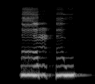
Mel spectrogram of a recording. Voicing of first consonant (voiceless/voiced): voiced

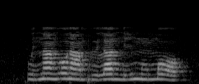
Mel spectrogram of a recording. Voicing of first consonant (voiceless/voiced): voiceless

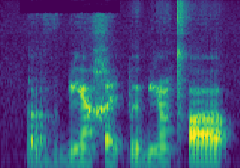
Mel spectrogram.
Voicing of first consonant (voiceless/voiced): voiced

